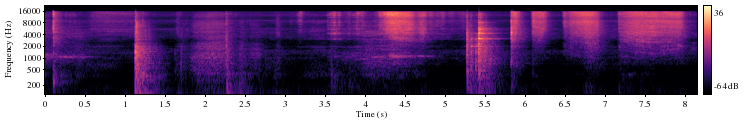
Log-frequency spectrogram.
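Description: Long wooden rolling pin rolling out flatbread dough on a kitchen counter, with wooden knocks and rubbing and scraping noises. There is a sharp knock about a second in and a few lighter knocks later. Near the end comes the rub of a hand wiping flour off the counter.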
